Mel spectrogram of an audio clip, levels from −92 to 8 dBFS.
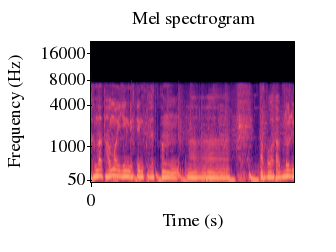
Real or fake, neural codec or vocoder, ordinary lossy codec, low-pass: real; none; AAC, 32 kbps; 7.2 kHz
